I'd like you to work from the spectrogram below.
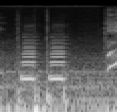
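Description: A car horn gives two short, loud toots in quick succession, each a bright, buzzy blast separated by a brief gap.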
